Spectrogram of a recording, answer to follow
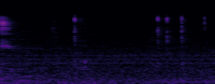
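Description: A few faint, sharp clicks of a computer mouse: one alone, then three in quick succession a second later.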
